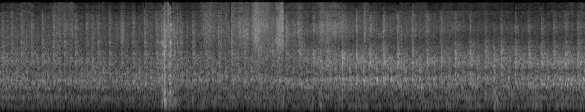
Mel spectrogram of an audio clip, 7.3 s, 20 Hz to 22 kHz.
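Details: Ford Sierra 2.0 OHC carburettor engine: a light, regular ticking knock rides over a quiet, smooth idle; engine knock, cause not yet pinned down.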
